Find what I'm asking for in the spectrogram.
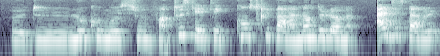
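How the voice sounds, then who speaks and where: Her tone is animated, with ordinary pitch variation. A woman speaks at a high pitch over noticeable background noise. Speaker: booktuber. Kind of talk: casual vlog review.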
